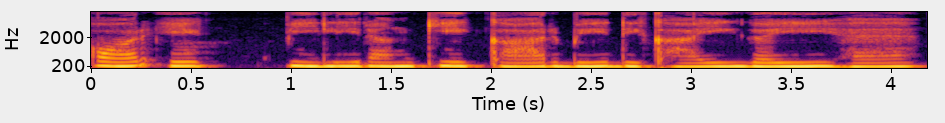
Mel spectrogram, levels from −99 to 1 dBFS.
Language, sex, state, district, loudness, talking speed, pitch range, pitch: Hindi, female, Jharkhand, Deoghar, -13 LUFS, 145 wpm, 190-205 Hz, 195 Hz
